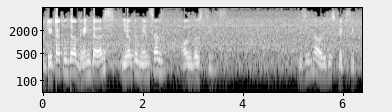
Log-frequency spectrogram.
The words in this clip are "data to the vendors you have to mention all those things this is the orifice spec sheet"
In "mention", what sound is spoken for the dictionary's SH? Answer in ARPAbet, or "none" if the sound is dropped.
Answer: S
